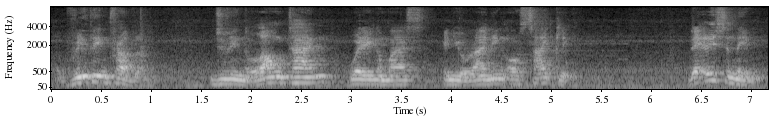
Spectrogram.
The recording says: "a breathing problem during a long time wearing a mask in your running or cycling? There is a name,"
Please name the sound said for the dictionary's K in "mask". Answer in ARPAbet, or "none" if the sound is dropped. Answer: none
